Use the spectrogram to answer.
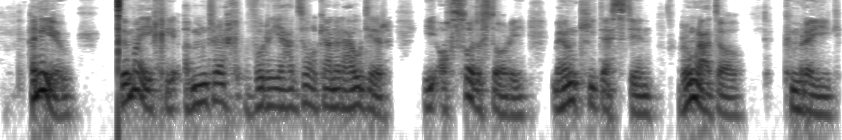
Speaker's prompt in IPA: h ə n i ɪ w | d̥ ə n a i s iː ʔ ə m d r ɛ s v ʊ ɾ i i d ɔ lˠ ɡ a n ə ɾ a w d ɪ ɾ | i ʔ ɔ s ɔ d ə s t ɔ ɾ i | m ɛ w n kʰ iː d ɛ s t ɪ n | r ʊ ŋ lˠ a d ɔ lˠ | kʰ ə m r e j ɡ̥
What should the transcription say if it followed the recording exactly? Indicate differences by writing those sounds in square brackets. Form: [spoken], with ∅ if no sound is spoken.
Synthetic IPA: h ə n i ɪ w | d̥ ə [m] a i [χ] iː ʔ ə m d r ɛ [χ] v ʊ ɾ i [a] d ɔ lˠ ɡ a n ə ɾ a w d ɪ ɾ | i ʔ ɔ s ɔ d ə s t ɔ ɾ i | m ɛ w n kʰ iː d ɛ s t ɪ n | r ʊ ŋ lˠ a d ɔ lˠ | kʰ ə m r e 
